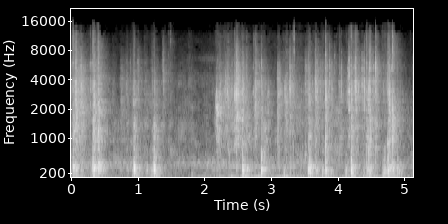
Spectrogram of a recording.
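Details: Male Alaskan Malamute indoors at feeding time, hungry and begging for food: bursts of short whiny yips and groans come roughly every half second, with some clattering and shuffling in a small room.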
